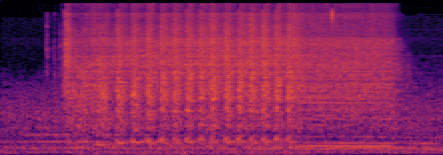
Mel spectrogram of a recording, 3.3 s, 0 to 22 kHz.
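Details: 2006 Infiniti G35, crank no start despite new crank and both cam sensors, fuel pump, fuel regulator, spark plugs and programmed ECU; no security light shown: starter cranks evenly about 3.5 beats a second, never fires.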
